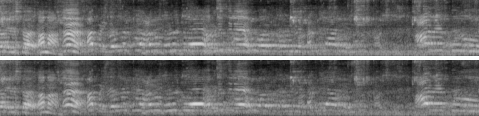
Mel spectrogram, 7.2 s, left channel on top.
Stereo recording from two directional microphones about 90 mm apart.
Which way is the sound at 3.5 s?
20° right (ahead or behind).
